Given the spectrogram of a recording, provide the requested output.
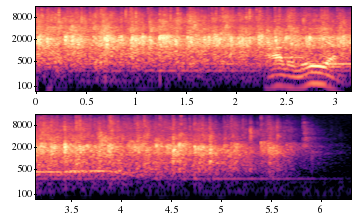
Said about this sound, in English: Well, let's give Jesus a hand clap of praise. He's worthy of our praise.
